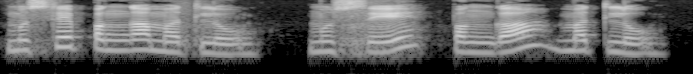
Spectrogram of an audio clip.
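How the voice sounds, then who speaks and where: Slow, deliberate woman teaching phrases. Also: medium pitch, animated, fairly bright tone, a little hiss or hum. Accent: Indian. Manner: says each phrase twice, very slowly, then explains quickly. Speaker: English teacher. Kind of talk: spoken English lesson.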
